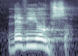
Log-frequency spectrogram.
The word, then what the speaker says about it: Leviosa: Wingardium Leviosa.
